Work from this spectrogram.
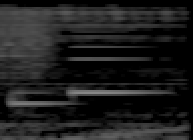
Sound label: Bing; Astroneer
